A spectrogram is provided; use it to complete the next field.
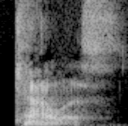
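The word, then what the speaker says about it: Callis: C-A-L-L. It's like C-A-L-L-E-Z, Callies. Yeah. That's what it sounds like, but it's C-A-L-L-I-S. Callies. Okay, great. I don't know why I had an I in here, like C-A-L-L-I-E-S.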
